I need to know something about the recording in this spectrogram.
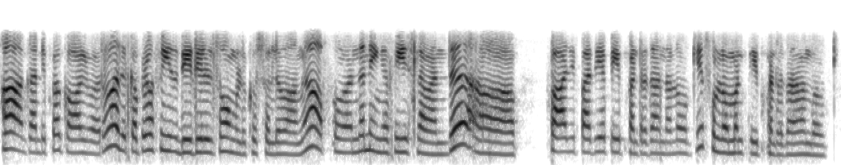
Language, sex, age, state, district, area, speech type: Tamil, female, 18-30, Tamil Nadu, Tiruvarur, rural, conversation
